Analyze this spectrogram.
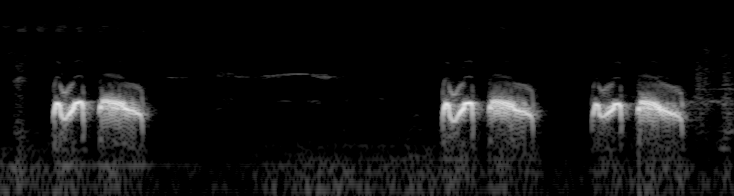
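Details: Spotted dove singing as a lure for other doves: three paired coos, a short wavering note then a longer falling one, separated by pauses of several seconds.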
